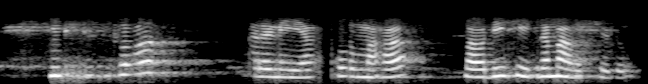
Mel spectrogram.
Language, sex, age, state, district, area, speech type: Sanskrit, female, 18-30, Kerala, Malappuram, urban, conversation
